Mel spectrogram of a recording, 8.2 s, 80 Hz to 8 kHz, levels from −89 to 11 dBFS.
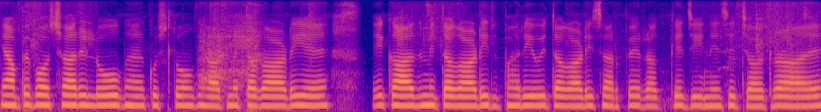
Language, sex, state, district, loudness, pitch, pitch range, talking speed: Hindi, female, Chhattisgarh, Raigarh, -20 LUFS, 205 Hz, 195-210 Hz, 205 wpm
